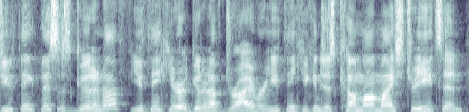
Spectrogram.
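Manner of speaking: high, mounting indignant questions; imitated scolding from the bench; berating judge. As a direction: pile on each challenge like an irate judge. Judge berates him, repeating challenge.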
